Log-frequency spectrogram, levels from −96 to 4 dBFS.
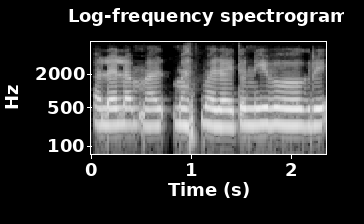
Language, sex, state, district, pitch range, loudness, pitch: Kannada, male, Karnataka, Shimoga, 235-245 Hz, -11 LUFS, 240 Hz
